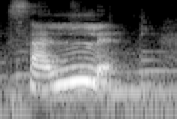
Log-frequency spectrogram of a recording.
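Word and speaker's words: سلة: Again, the L and the T marboota, then the pronunciation of the T marboota is an E, salle.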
